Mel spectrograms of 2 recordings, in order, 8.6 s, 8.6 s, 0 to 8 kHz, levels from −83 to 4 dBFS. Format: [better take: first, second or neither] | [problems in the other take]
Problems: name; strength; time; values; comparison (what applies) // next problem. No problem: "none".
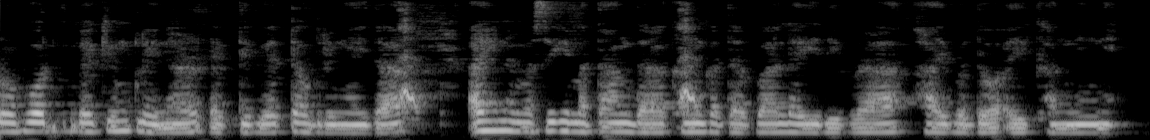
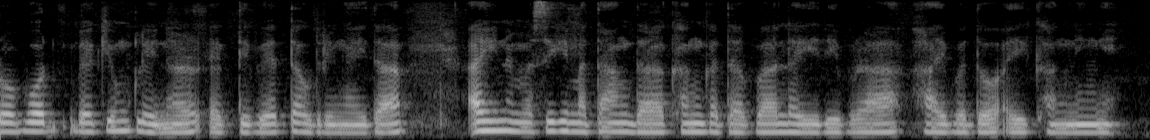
second | noise reduction (classical method WPE with log-MMSE)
